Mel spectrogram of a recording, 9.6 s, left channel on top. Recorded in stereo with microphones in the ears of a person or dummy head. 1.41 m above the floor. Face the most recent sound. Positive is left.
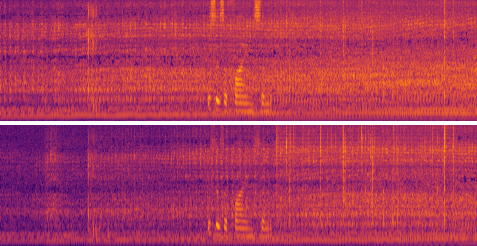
turn(degrees=-20)  # may be behind; listen again after turning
